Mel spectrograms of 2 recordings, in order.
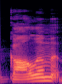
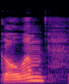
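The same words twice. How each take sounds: First: The word is pronounced the Hebrew way. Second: The word is pronounced the usual English way. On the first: This is the original-language form. "in Hebrew, it's more of a Golem" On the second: This is the form most people use. "typically people usually say Golem"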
